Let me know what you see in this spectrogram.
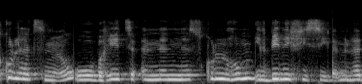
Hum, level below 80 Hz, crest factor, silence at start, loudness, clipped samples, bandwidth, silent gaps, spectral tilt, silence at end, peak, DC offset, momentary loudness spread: none; -60 dBFS; 14 dB; 0 s; -19 LUFS; under 0.1%; 8.6 kHz; none; -6.5 dB/octave; 0 s; -4 dBFS; under 0.1%; 7 LU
